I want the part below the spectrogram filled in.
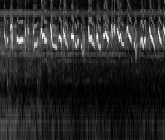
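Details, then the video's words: A kecial kuning in moult sings a dense burst of quick, high-pitched chirps and trills, with notes tumbling rapidly one after another throughout. "KECIAL KUNING NGURAK TETAP EKSIS"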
